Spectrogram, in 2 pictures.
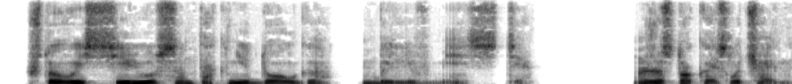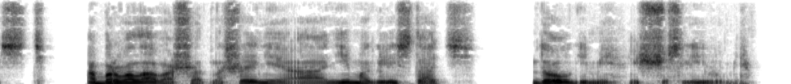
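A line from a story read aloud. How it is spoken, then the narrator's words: Quiet. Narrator (Russian): тихо сказал Дамблдор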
